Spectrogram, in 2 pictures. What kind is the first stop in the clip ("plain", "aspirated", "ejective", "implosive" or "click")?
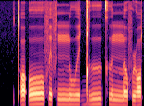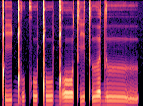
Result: ejective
